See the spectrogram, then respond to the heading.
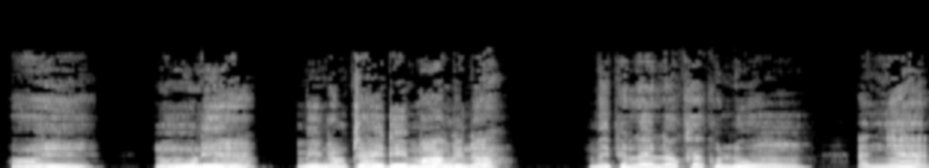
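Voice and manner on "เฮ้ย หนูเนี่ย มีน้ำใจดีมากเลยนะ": put-on low, moved old man thanking her; old uncle, touched. Old uncle thanking Kaew for the chili paste, lower.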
